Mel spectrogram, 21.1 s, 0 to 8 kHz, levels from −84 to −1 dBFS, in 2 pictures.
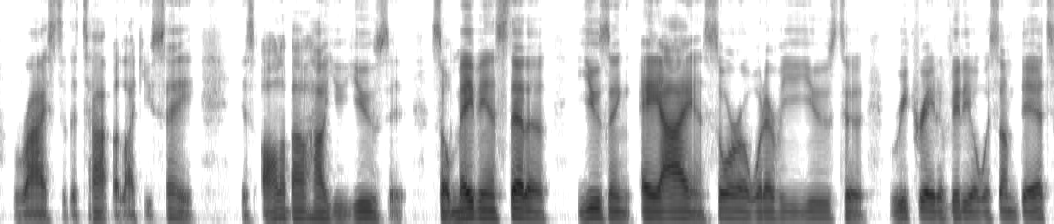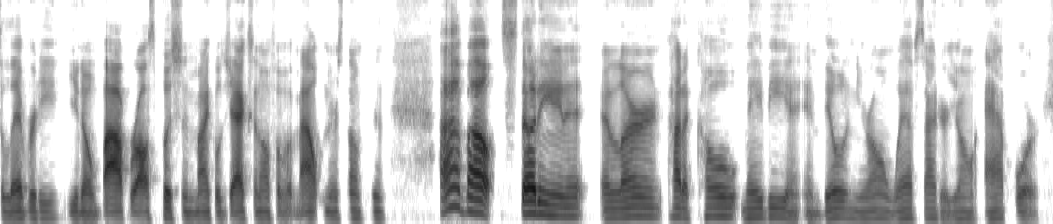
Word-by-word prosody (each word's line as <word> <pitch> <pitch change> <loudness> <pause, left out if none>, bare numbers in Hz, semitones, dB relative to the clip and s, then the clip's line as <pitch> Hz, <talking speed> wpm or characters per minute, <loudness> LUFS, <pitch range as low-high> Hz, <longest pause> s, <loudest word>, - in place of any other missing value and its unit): rise 80 -1 -1
to - - -13
the - - -12
top. - - -4
But - - -7
like - - -8
you - - -17
say, 95 -8 -5 0.5
it's - - -13
all 105 +2 +1
about 100 -2 0
how 95 -1 +2
you 85 -1 -6
use 90 +1 -3
it. - - -13 0.2
So, - - 0
maybe 105 +5 +5
instead 100 +2 +5
of 90 -3 +1 0.3
using 100 -3 0
AI 100 0 +7
and 85 -4 -2
Sora, 100 +2 +1
whatever 95 0 -1
you 95 0 -7
use 100 +1 -6
to 80 -4 -4 0.3
recreate 100 +2 0
a 95 - -3
video 100 +2 -2
with 90 -1 -6
some 95 -1 -4
dead 95 +4 0
celebrity, 100 +2 -4
you 95 0 -7
know, 85 -2 -2
Bob 95 +3 +6
Ross 90 +2 +2
pushing 95 -5 -4
Michael 90 +1 -4
Jackson 90 +2 0
off 90 -2 -6
of - - -8
a - - -7
mountain - - -1
or 90 - -7
something, 95 -1 -9 0.5
how 250 0 +4
'bout 180 -6 +8
studying 150 -5 +5
it 125 0 -5
and 110 +1 -3
learn 125 0 0
how 120 - +1
to - - -2
code 125 0 -3
maybe 115 +1 -5
and 85 - -10
and 80 -2 -13
building 110 -2 -3
your 95 +1 -8
own 100 -3 -7
website 105 +1 -7
or - - -9
your 90 +3 -9
own 90 -1 -10
app 95 +3 -6
or - - -8
100 Hz, 195 wpm, -23 LUFS, 90-105 Hz, 0.5 s, bout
